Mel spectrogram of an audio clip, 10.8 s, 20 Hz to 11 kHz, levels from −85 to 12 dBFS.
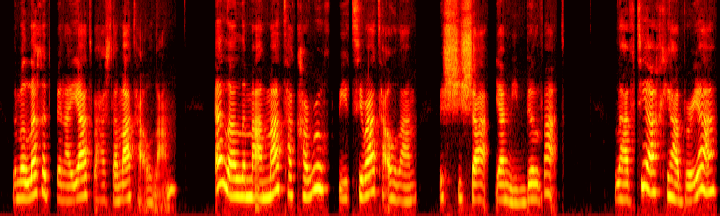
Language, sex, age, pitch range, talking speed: English, female, 20-39, 195-290 Hz, 100 wpm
